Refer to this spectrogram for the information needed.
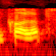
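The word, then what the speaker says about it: Coloured: Digamos colored. Leído, sí. Ellos lo pronuncian Colots, son pues descendientes de malayos, de migrantes malayos, generalmente trabajadores de ferrocarril.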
